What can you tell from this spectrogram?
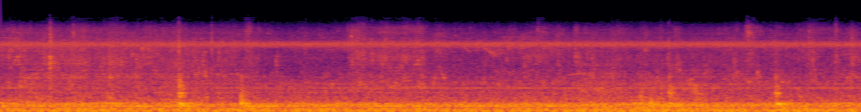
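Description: Yamaha outboard motor idling steadily, a low hum with a faint steady high-pitched whine above it. A few light knocks come about two seconds in and again near the end.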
